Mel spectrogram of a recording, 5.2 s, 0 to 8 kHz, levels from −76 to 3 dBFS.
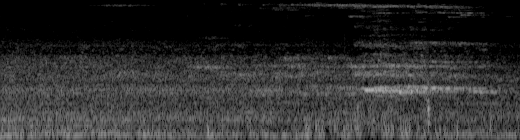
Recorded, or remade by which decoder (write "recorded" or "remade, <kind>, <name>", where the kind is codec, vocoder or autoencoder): recorded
